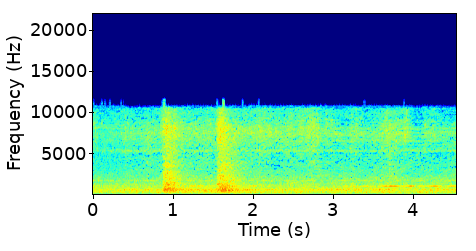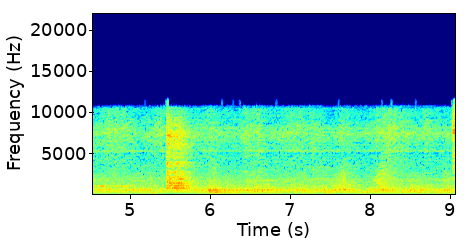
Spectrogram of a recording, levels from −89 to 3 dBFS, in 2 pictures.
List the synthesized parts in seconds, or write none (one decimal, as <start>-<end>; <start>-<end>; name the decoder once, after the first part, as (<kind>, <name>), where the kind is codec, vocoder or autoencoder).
none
